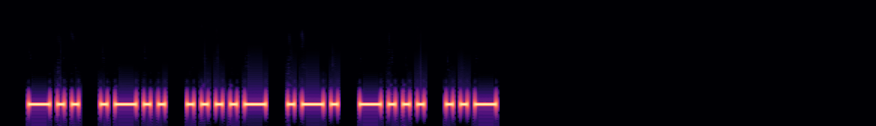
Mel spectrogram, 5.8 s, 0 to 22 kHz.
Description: Morse code, heard as a keyed tone, about 25 wpm, 700 Hz. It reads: DL4RBU
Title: DXCC-100 Call Signs - 6 Characters - Repeated 2x - 25wpm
